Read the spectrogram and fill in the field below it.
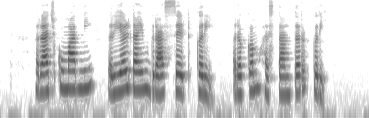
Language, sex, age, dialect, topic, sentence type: Marathi, female, 41-45, Northern Konkan, banking, statement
